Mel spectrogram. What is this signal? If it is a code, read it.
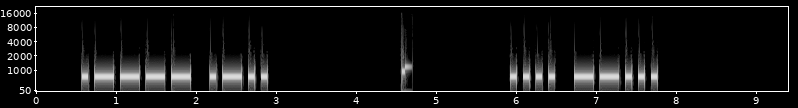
Morse code, heard as a keyed tone, about 15 wpm, 700 Hz. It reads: 1L H7
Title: Single-Letter Single-Number 15wpm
